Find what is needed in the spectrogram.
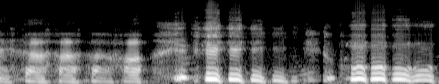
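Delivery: loud, rolling villain laugh; slow long laugh. Shown as a demonstration. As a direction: lean back and laugh long. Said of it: "એમ ઈ ધીમે ધીમે હસો".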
